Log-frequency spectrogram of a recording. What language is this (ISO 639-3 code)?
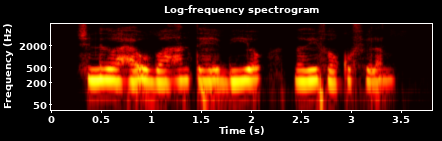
som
